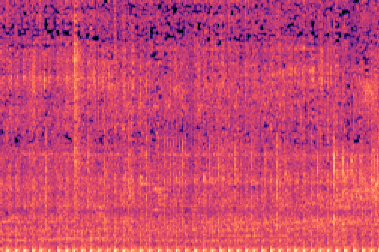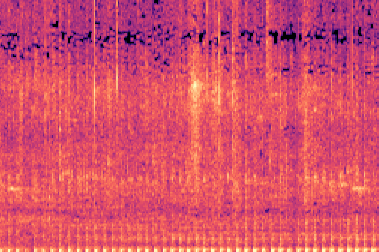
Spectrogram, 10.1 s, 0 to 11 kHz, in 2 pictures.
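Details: 2008 Honda Supra Fit X, 16 years old, idling in neutral with no white exhaust smoke. A fast, evenly spaced sewing-machine tapping rides over a low exhaust beat. The owner suspects the rocker arms or valves, unconfirmed. It still pulls well.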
